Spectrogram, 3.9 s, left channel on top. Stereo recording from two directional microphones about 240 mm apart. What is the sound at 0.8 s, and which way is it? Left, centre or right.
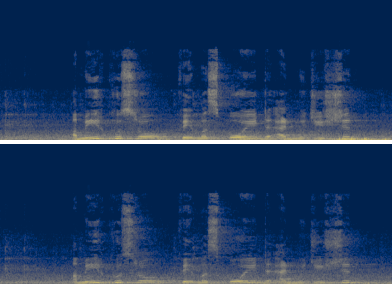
A man's voice, centre.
